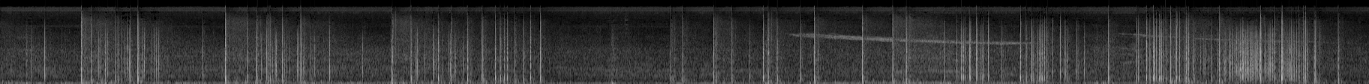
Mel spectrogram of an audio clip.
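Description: Aerial fireworks bursting in quick succession, many sharp bangs with crackling between them. A long falling whistle comes about halfway through, and a dense crackling barrage near the end.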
